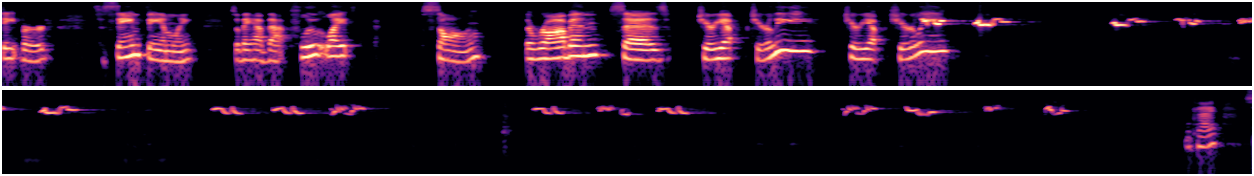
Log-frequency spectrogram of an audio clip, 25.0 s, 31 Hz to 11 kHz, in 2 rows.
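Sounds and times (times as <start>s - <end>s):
robin singing whistled phrases: 8.9s - 13.7s, 14.6s - 16.5s, 17.8s - 19.8s, 20.9s - 23.4s.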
